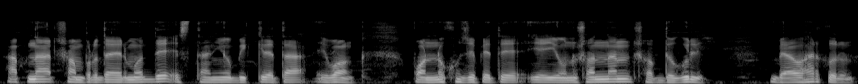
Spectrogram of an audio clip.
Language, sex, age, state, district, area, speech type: Bengali, male, 45-60, West Bengal, Hooghly, urban, read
